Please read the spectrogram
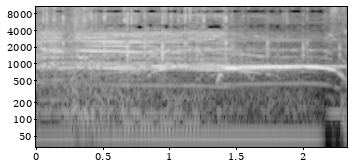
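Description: Crowd cheering, with children yelling and long drawn-out shouts.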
